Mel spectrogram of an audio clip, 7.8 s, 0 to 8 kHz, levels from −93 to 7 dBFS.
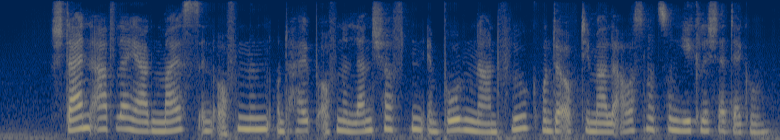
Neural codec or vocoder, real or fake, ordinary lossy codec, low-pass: codec, 16 kHz, 0.5 kbps, X-Codec, WavLM features, trained on Multilingual LibriSpeech; fake; none; none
